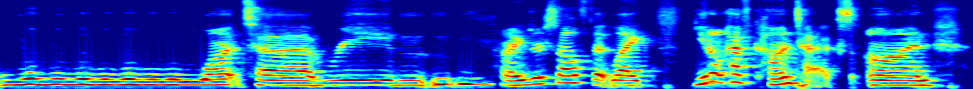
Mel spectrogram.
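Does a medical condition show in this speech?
Yes: stuttering; described as a speech impediment; has a slight cold during the recording; stutters on stage and on camera; here prolonged sounds, blocks.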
